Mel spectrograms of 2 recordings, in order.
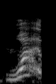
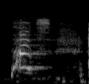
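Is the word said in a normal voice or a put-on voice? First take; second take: normal; put-on. First: It is said in the speaker's normal voice. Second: It is said in an exaggerated put-on character voice.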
